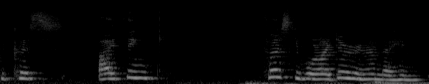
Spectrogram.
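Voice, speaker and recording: A woman's somewhat breathy voice with a dark, mellow tone, a fairly slow pace and ordinary pitch variation. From England, Suffolk. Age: 80s+. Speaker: oral history interviewee. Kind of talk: oral history interview. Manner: halting.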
